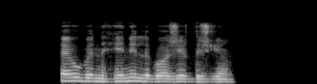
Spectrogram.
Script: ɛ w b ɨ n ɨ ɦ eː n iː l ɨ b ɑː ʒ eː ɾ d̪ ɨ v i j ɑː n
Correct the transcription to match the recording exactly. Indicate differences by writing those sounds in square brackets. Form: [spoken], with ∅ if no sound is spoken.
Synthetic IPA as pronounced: ɛ w b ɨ n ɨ ɦ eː n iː l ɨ b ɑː ʒ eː ɾ d̪ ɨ [ʒ] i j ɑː n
